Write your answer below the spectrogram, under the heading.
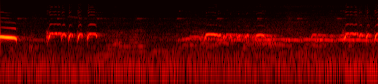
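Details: Silver-coloured zebra dove kept cooing while placed on the ground; one brief loud note, then softer rippling, trilled coo phrases that overlap with other distant doves.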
